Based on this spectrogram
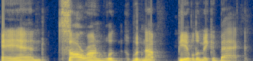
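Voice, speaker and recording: A man co-hosting a podcast, moving between relaxed chat with fillers and restarts and read-out passages of plot summary. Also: lowish voice, moderate pace, creaky. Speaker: podcast co-host. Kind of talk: casual chat mixed with reading a plot summary.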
